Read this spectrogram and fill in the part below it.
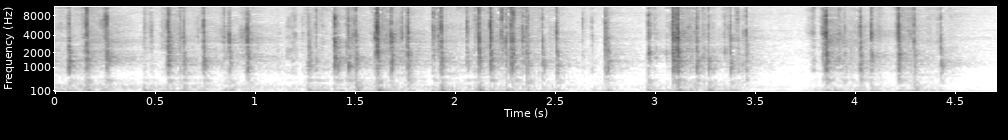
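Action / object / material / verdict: tap / plastic mechanical keyboard / plastic / none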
